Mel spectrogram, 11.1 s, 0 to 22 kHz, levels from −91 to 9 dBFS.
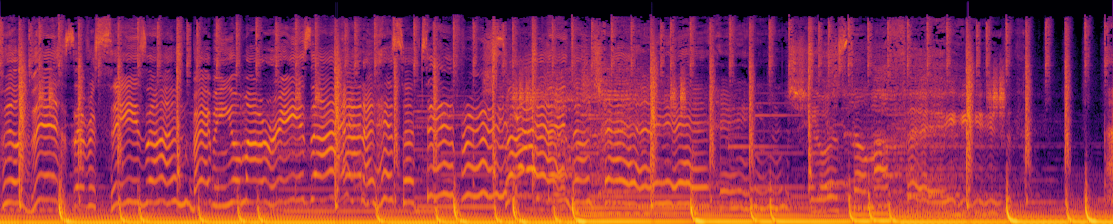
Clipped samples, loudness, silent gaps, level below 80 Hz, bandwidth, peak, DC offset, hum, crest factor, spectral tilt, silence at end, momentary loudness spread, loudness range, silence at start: under 0.1%; -13 LUFS; none; -12 dBFS; 16.5 kHz; 0 dBFS; under 0.1%; none; 10 dB; -3.5 dB/octave; 0 s; 3 LU; 1 LU; 0 s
